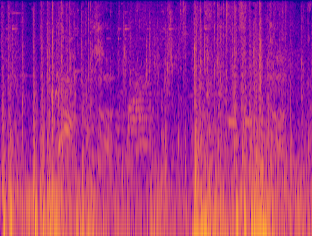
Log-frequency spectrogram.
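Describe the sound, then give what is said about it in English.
A grenade explodes in a shooter video game amid dense gunfire: loud, broad bursts and heavy thuds packed together, with a strong surge of impacts about halfway through. “Wow. That was my grenade. I'm sorry. That killed me?”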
